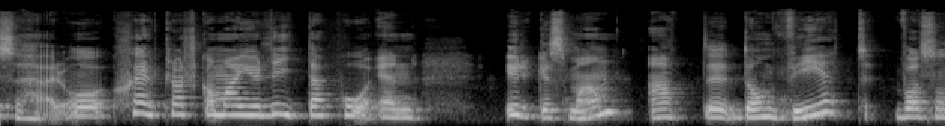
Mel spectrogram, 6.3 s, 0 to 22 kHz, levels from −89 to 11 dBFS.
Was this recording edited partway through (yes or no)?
yes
